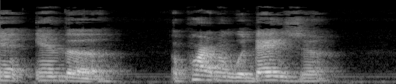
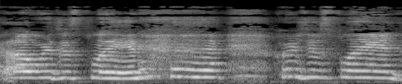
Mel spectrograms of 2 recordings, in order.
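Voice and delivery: laughing it off; 9 semitones higher, 4 dB louder than usual. Retold or imitated. Bryce laughs off the kiss.

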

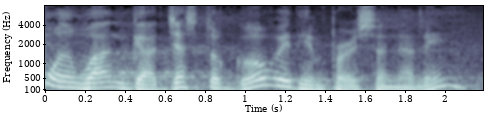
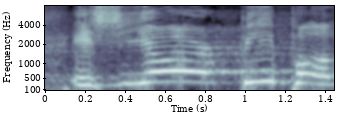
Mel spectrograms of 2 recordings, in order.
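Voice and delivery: pleading shout; 10 semitones higher than usual. Acted. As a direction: cry out to the Lord, pitched high. Preacher voices Moses pleading loudly.

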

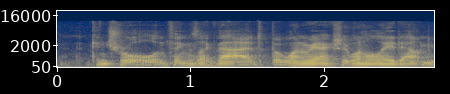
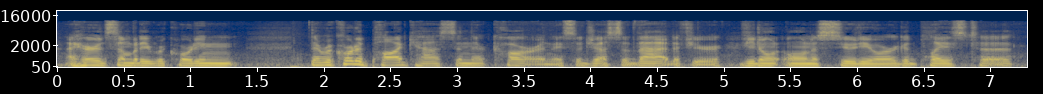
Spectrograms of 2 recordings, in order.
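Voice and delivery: usual speaking voice

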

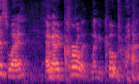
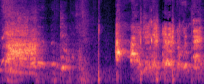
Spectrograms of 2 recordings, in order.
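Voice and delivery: much higher laughing yells; laughing yelps; 13 semitones higher, 4 dB louder than usual. Real, not acted. Guy stuck in a failed flip, laughing yells. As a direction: yelp and laugh while stuck. Stuck mid backflip attempt.

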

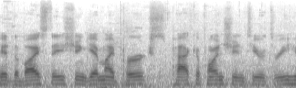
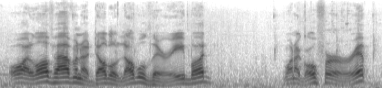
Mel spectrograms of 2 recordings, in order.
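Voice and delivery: louder, hammed-up Canadian accent; put-on Canadian accent; 3 semitones higher, 5 dB louder than usual. Gamer showing Americans how Canadians talk, hammed-up Canadian accent. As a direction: lay the Canadian lilt on thick. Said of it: "The Canadian accent".

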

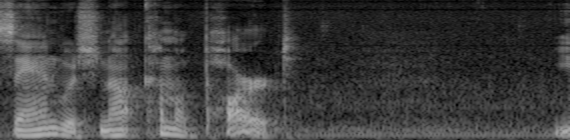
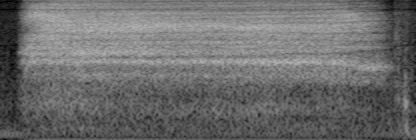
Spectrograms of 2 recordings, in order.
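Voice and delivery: loud shush; 9 dB louder than usual. Acted. Librarian hushing.

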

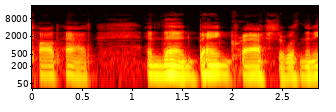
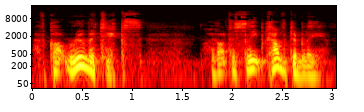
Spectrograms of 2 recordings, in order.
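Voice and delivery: put-on high, desperate old-man plea; desperate pleading; 6 semitones higher than usual. A narrator's reading. Mister Thomas begs the boy to free him, desperate. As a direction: plead to be let out, voice leaping up. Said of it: "Mister Thomas pleaded desperately".

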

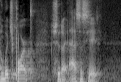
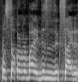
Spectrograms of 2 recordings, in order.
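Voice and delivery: hammed-up, high-pitched hype greeting; over-associated excitement; 13 semitones higher, faster than usual. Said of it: "If you are too associated".

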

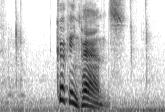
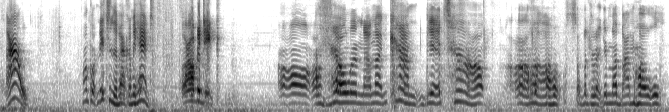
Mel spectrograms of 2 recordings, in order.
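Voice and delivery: higher, whining complaint; whiny higher character voice; 6 semitones higher than usual. Acted. Fallen NPC complaining about his injuries, higher whine. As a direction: moan like a hurt little man.

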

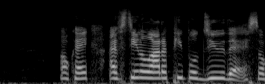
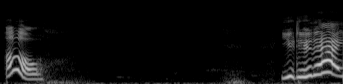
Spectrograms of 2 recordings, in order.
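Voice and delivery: surprised; 5 semitones higher, 5 dB louder than usual. Retold or imitated. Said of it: "And I was like".

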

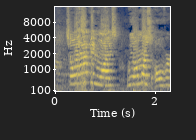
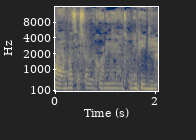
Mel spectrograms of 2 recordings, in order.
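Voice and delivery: quick hushed aside; 9 semitones lower, 18 dB quieter, much faster than usual. Real, not acted. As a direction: talk low and fast. Quiet aside before recording.

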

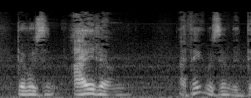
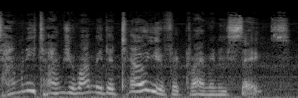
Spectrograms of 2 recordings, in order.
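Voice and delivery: higher, fast, exasperated; held-back anger; 5 semitones higher than usual. Acted. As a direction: hold down your temper. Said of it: "keep the anger out of my voice".

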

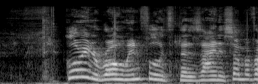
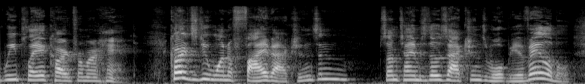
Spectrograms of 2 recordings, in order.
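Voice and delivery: normal talking voice

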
